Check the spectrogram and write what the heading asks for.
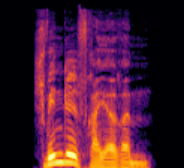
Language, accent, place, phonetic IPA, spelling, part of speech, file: German, Germany, Berlin, [ˈʃvɪndl̩fʁaɪ̯əʁəm], schwindelfreierem, adjective, De-schwindelfreierem.ogg
- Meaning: strong dative masculine/neuter singular comparative degree of schwindelfrei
